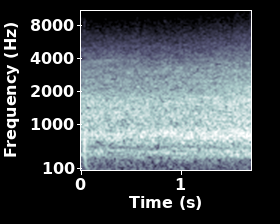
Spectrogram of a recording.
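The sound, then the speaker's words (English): A large cricket crowd boos at the finish of the match after an underarm delivery is bowled, a dense, steady roar of many voices that holds loud and unbroken for nearly two seconds, with no individual words standing out. “Disappointed Brian McKechnie, the crowd boo, and it's all over.”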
